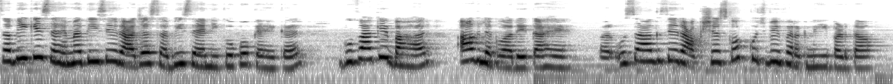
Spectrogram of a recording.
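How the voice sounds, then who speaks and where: A woman with a high voice narrates a children's cartoon fable. She takes her time over each sentence, in a measured, scripted storytelling delivery.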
